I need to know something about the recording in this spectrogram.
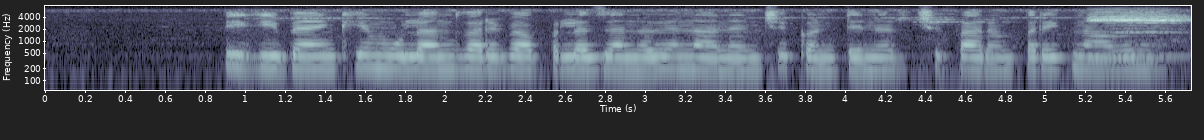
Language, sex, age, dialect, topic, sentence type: Marathi, female, 25-30, Varhadi, banking, statement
